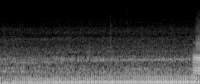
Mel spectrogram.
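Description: Honda CBR600 F2 motorcycle engine running steadily at low revs while riding slowly, heard from a helmet-mounted camera.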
